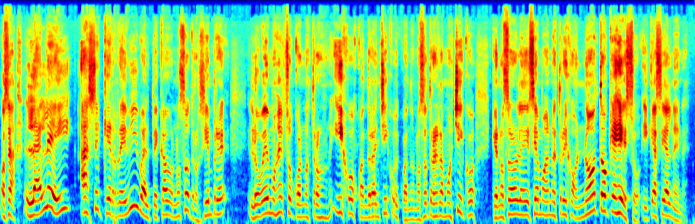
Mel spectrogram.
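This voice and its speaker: A man's voice: sits high, expressive, quick pace, hardly any pauses, no room sound. A male pastor leading an interactive Bible study, asking the class questions and repeating their answers.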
